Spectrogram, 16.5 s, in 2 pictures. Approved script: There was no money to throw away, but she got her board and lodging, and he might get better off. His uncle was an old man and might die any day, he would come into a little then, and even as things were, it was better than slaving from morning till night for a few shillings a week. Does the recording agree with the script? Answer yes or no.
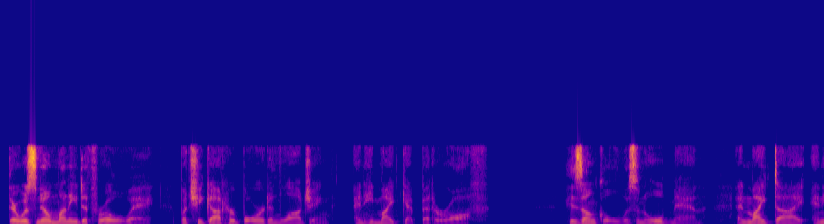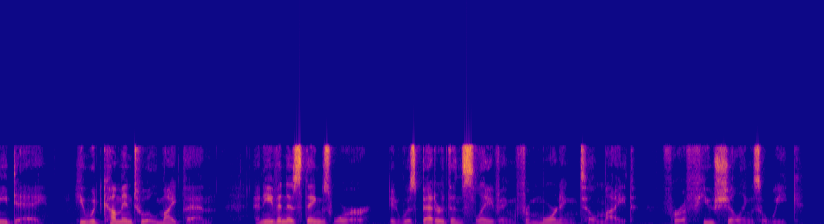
no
